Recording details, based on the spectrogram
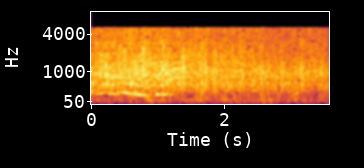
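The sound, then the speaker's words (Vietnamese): A large audience at a Buddhist dharma talk claps continuously, a dense and steady roar of many hands that stays loud throughout, with a faint voice briefly audible underneath at the start. “Nhưng con thấy trong thời pháp thoại hôm nay tôi các vị rất là tỉnh thức và thường xuyên cúng dường những chàng vỗ tay 8 tháng rất là lớn rồi tương tác với thời pháp thoại của thầy, có phải như vậy không ạ?”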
